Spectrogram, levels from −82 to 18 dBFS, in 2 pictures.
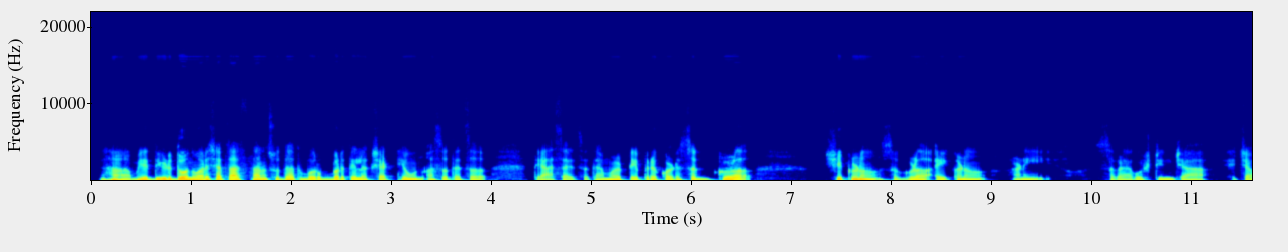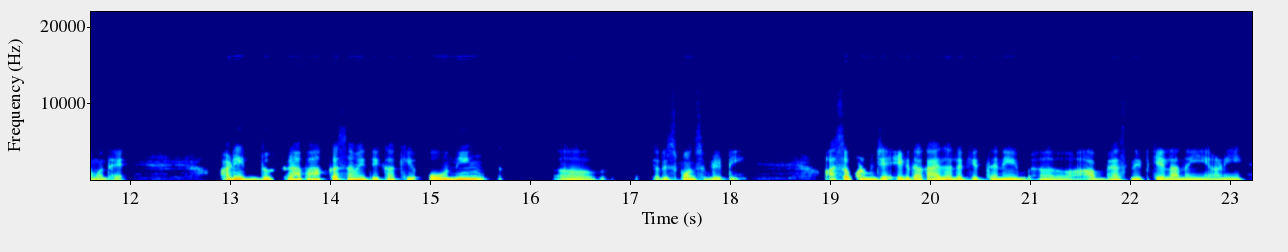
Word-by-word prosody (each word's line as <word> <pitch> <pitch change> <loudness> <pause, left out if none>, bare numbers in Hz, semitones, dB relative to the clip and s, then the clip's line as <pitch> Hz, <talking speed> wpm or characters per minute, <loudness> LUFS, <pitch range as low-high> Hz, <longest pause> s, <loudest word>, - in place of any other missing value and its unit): हां 125 0 +2
म्हणजे 125 +5 +4
दीड-दोन 130 +7 +6
वर्षाचा 170 +1 +4
असताना 165 +1 +3
सुद्धा 165 +1 +2
तो 180 - -5
बरोबर 150 0 +2
ते 160 - +3
लक्षात 130 +1 -1
ठेवून 135 -1 +2
असं 125 0 -3
त्याचं 125 +1 -3 0.5
ते - - -4
असायचं. 90 +1 -5
त्यामुळे 110 +4 +1
टेप 125 +2 -1
रेकॉर्डर 130 +1 0
सगळं 140 +11 +2 0.9
शिकणं, 130 -1 +3
सगळं 130 +3 0
ऐकणं 115 +1 -1 0.3
आणि 110 +2 -3 0.7
सगळ्या 105 -1 -5
गोष्टींच्या 110 0 -4
ह्याच्यामध्ये. 105 -2 -7 1.0
आणि 210 +10 +7 0.2
दुसरा 185 +9 +1
भाग 205 +2 +2
कसा 185 -1 +2
माहितीये 145 -7 +2
का? 150 - 0
की 190 -2 -2 0.2
ओनिंग 155 +10 +5 0.8
अ, - - -4 1.0
रिस्पॉन्सिबिलिटी, 115 -7 -2 0.9
असं 120 +8 +3
पण 135 -2 +2
म्हणजे. 120 +4 +1
एकदा 125 +3 +2
काय 135 +1 +3
झालं, 135 -2 +3
की 125 - +1
त्यांनी 125 +1 +2 0.2
अ, - - -4 0.5
अभ्यास 115 +1 -2
नीट 115 0 -2
केला 110 -2 0
नाही 105 +2 -3
आणि 100 -1 -4
125 Hz, 130 wpm, -24 LUFS, 115-145 Hz, 1.0 s, आणि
